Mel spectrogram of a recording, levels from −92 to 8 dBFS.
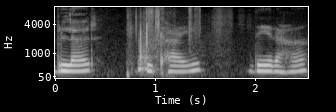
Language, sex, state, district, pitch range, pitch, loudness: Hindi, female, Himachal Pradesh, Shimla, 200-215 Hz, 210 Hz, -23 LUFS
